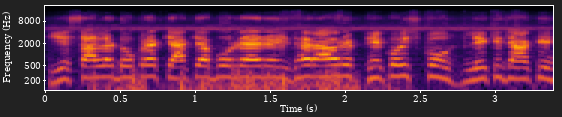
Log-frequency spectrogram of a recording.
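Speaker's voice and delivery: high, loud angry command; angry order. Acted. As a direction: order the old man thrown out, furious. साहब गुस्से में हटाने का हुक्म. (गुस्से में ऊँचा, कड़क हुक्म)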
